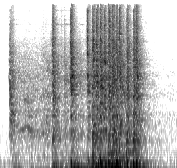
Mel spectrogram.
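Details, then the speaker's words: Dad's carbureted car: cranks, pops and spits back through the carburetor in quick bursts, catches a moment and dies; no start; owner suspects ignition timing. "don't see what i mean is spat backwards or should i bring it back"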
